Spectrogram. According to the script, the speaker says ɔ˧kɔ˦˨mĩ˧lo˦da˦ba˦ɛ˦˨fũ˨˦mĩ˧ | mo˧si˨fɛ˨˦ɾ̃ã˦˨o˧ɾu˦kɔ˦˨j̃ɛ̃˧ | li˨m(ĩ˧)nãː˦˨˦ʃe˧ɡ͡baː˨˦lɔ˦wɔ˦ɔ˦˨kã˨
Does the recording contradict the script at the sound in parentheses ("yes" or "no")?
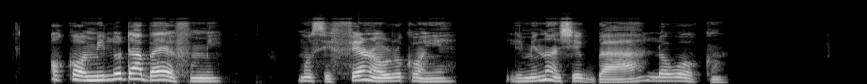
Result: no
